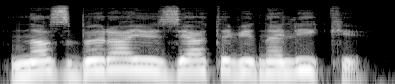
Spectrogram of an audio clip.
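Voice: mid-range voice, moderate pace, warm tone, no room sound, studio quality, lightly acted. A reader voicing a stern, curt old grandmother in an audiobook who gives orders. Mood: calm. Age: older. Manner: curt, domineering, predatory.

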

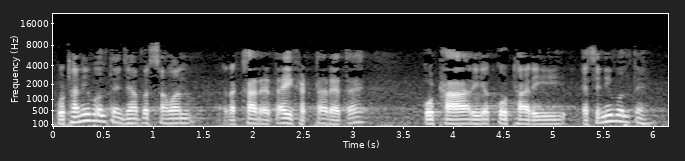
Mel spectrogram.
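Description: A man teaching a classical philosophy text in a lecture hall, reciting verses slowly and then explaining them with rhetorical questions. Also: medium pitch, creaky, a little mellow, a little hiss or hum. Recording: dull lo-fi recording with long hall reverb.

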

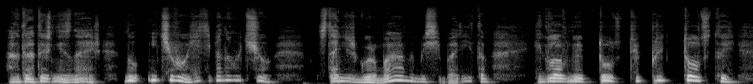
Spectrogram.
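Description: A man's voice: medium pitch, very animated, normal speed, creaky, mellow, breathy edge, dry recording, studio quality, pitched above the performer's own voice, exaggerated voice. A man reading an audiobook, voicing a fervent woman who whispers tenderly and frantically to a sick animal. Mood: frantic tender. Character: woman writer, fervent and doting.

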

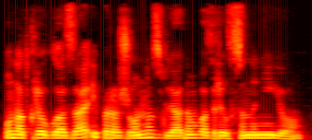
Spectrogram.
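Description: A woman narrating an audiobook in a steady storytelling manner, voicing the characters herself. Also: low voice, fairly quick. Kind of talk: scripted narration.

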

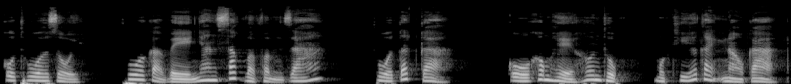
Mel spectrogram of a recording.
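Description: A woman narrating a story in a steady, even way. Her voice sits very low and sounds mellow and soft. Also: measured pace. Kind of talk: scripted narration.

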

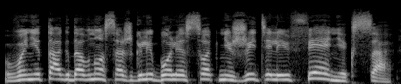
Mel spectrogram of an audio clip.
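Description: A woman's voice: medium pitch, moderate pace, no room sound, studio quality, natural voice. A woman playing a fiery defiant young heroine, breathless with outrage.

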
